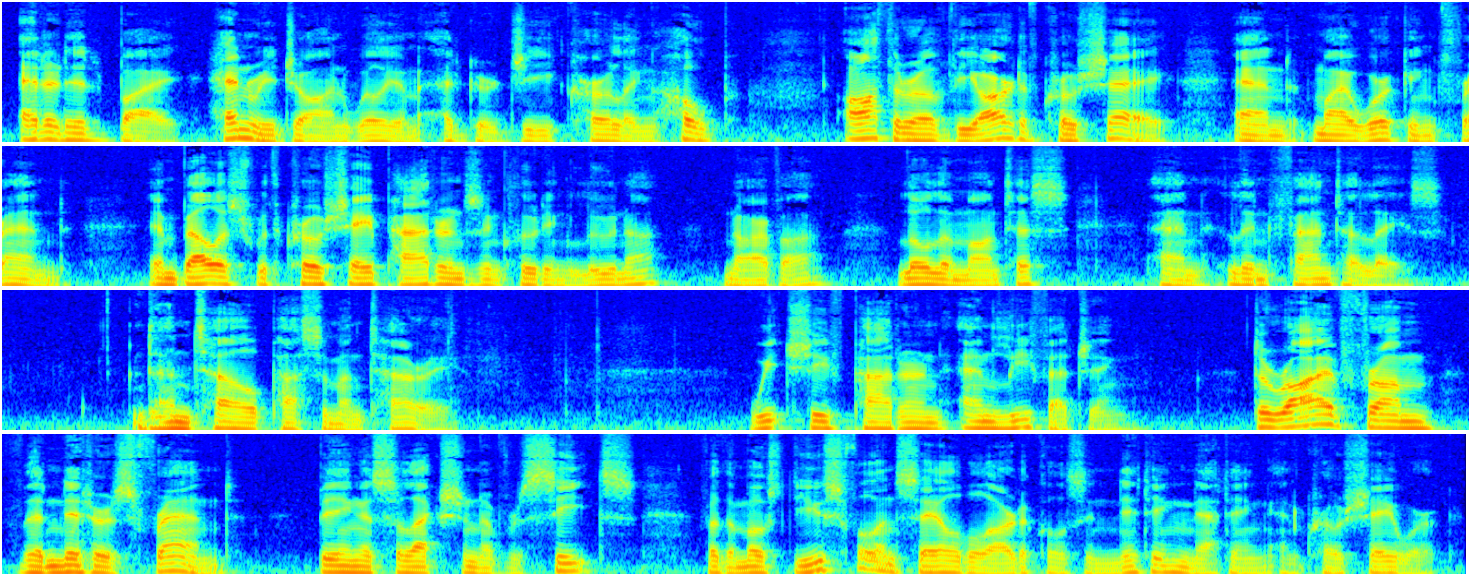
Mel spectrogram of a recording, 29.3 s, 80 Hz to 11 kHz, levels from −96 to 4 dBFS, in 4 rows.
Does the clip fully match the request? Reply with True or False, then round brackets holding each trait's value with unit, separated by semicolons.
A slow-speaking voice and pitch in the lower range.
True (125 wpm; 105 Hz)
